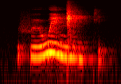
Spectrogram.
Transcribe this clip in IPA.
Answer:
fʉweŋ͡ǁic

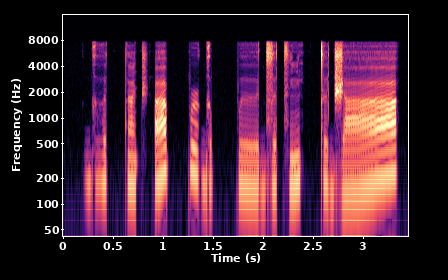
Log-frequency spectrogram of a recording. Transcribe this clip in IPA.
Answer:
ɡʱətːãt͡ʃʼa pːə˞ɡəpːɘː d͡zət͡sĩ tːəd͡ʒaː

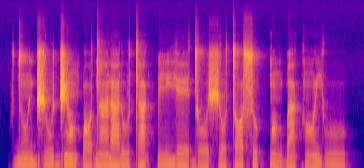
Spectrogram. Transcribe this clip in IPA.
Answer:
dũ˨ d͡ʒu˨˦ d͡ʒɔ̃˦˨k͡pɔ˨dã˨˦ ɾa˧ɾu˧ta˨ k͡pi˧je˧do˨ ʃo˧tɔ˦su˦˨ k͡pɔ̃˧ ɡ͡ba˧ kɔ̃˧ju˦

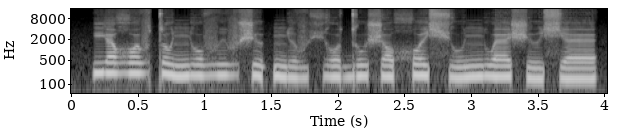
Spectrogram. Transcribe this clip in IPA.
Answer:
jɛ˦ʁʷɘ˦vto˦˨ ɲo˧vi˧v ʃɨ˧ʔɲɘ˨vço˧ du˧ʃɔ˧χʷe˦ ɕu˨˦ɲ wɛ˦ʃɨ˨ɕɛ˧

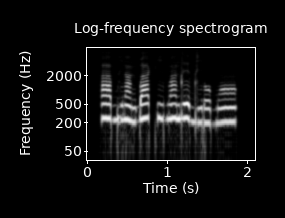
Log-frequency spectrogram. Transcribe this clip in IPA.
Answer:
a˧ bi˨ɾã˨ɡ͡ba˧ ki˧bã˦de˦˨ di˨ɾo˨ bɔ̃˧

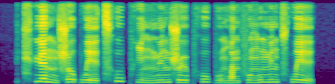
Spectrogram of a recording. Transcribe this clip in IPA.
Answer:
t͡ɕʰɥɛ˥˩n̪ə˩n ʂɤ˥˩ pwḛ˨˩ɪ̯t͡sʰu˥pʰḭ˨˩n my˧˥nʂɻ̩˧˥pʰu˥˩ pṵ˨˩n̪wa˦n fʊ˧˥ŋu˥˧ my˥˧nt͡sʰwe˥˩ɪ̯

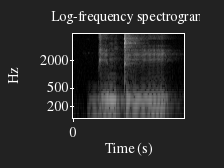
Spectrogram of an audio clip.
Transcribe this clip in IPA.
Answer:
ɡ͡bi˨mtiː˨˦

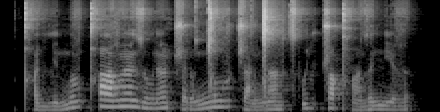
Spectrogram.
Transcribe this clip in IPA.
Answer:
qʰə˩ʎlʲʊ˩mu˥v qʰa˥vœ̃˥ zu˧ɾœ̃˥ʈ͡ʂə˩ ɾʊ˧ŋ͡ǀu˥v ʈ͡ʂa˩ŋ͡ǀã˧vt͡sʼu˥ʎ ʈ͡ʂœ˥qʰœ̃˩zʊ˥ nʲœ˧v

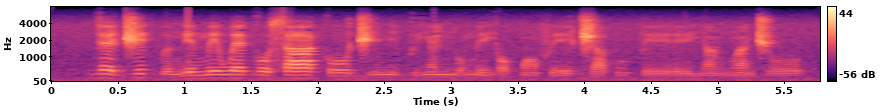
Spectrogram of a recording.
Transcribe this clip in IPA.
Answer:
ɡɛ˦˨d͡ʒe˦ ɡ͡bə˨ŋe˦ me˦wɛ˦ ɡo˦˨saː˦koː˧ d͡ʒi˨ni˨bɨ˨ jɛ̃˧ɲo˨˦me˨˦jɔ˨ pɔ̃˨feː˨d͡ʒa˨ pu˨peː˨ɾeː˨jã˧ ɡʷã˦˨d͡ʒo˧

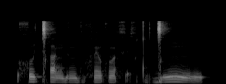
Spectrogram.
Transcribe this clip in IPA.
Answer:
χʷiǀʰa ŋɡʏŋɡṳfɛ̃χʷã xɛ̰xtʷə̤ ɡ͡ǀĩː

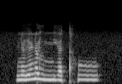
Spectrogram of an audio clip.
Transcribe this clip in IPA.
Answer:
ɳeɳʌlʲnʲa tʰu

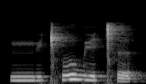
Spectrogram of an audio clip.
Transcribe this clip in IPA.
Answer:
mːyǀʰo wye̯ǀʰə

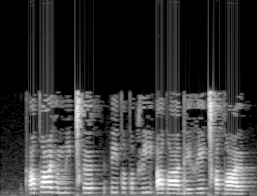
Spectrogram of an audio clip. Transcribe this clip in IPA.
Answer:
tʼəːtˤiːɣə miːǀʰə | θiːtitˤebʒiː ʔædˤæjæ deːʒeǀʰi dˤəː

